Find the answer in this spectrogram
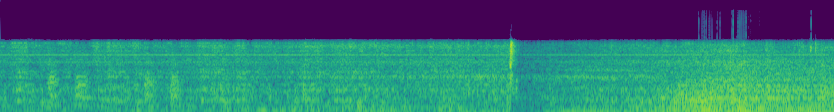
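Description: Car interior noise in rain: the engine is running and rain is falling on the car. A sharp click comes a little past halfway, then a loud low bass hum swells up toward the end.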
